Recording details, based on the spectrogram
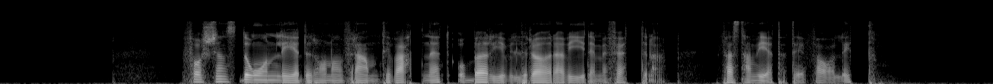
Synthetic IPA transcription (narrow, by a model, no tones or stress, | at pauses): fɔʂːənsd̪oːnleːd̪əɾɦɔnːɔmfɾamːt̪ʰɪlva̰t̪nət̪ʰɔk̚bœɾjəvɪlɾœːɾʔaviːd̪ɛmɛfœt̪ːəɳa̰ | fast̪hanveːt̪ʰat̪̚d̪ɛæɾfɑːɭɪ̰t̪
